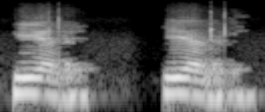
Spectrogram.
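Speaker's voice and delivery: हियर said slowly, twice; teacher repeats हियर slowly for learners; slow model word. Shown as a demonstration. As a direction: demonstrate हियर unhurried, like teaching a class. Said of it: "pronunciation क्या होगा?".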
